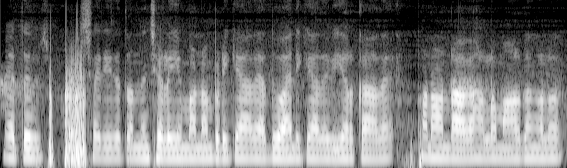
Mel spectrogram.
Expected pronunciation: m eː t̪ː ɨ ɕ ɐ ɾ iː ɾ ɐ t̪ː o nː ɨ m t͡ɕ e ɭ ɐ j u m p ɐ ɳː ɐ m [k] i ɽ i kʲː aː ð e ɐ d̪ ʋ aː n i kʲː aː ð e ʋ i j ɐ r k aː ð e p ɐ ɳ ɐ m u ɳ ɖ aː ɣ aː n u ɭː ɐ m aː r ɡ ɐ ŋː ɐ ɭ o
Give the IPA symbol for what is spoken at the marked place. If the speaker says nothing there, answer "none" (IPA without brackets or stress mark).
p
